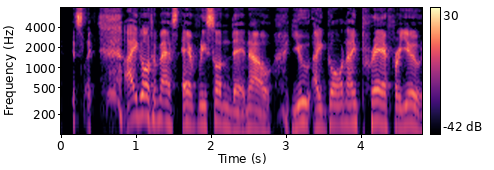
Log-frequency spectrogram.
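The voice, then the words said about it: Irish accent imitating a mother. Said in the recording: “your impression of your mom. You slip into that accent. ... perfect ... slipping into the Irish one”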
